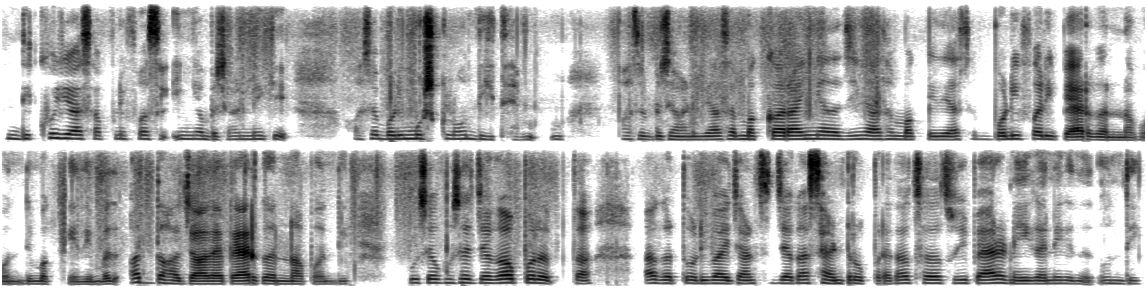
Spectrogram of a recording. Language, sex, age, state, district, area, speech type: Dogri, female, 30-45, Jammu and Kashmir, Udhampur, rural, spontaneous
